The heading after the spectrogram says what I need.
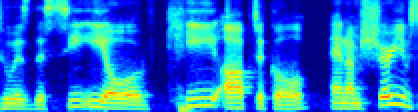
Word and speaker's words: Quay: I'd love for you to welcome Katherine Cousins, who is the CEO of QUAY Optical. And I'm sure you've seen QUAY, if you know it's pronounced QUAY, not QUAY.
